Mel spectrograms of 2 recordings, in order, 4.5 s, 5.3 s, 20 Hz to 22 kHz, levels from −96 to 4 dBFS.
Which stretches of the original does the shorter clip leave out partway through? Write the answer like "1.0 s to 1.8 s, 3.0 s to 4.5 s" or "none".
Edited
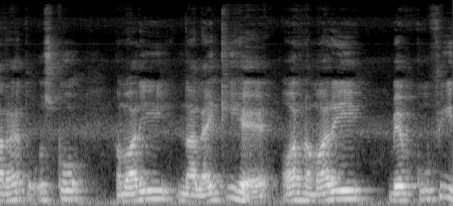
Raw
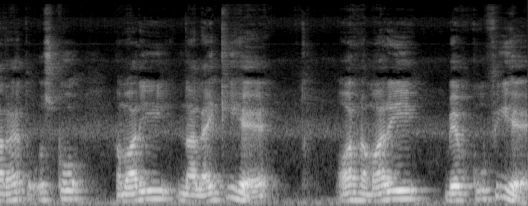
2.8 s to 3.3 s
